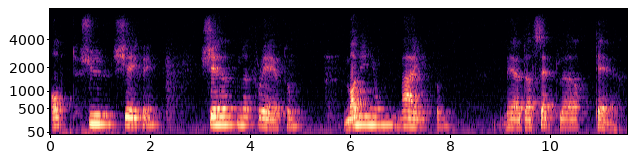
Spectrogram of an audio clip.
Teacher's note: Old English poetry depends on stress rather than on quantity. There are four strong stresses in each line, two in each half line.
